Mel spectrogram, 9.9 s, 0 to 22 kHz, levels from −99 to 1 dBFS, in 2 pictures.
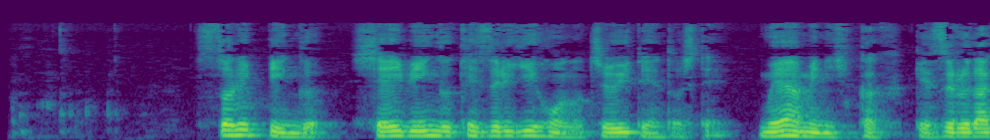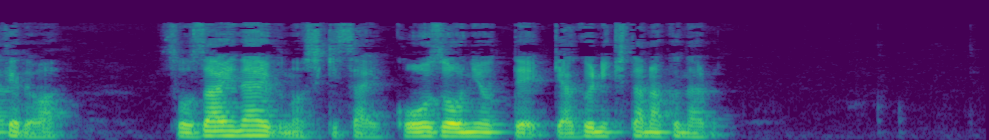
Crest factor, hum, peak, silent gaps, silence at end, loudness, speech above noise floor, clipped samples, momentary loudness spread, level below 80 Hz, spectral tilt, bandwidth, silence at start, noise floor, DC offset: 20 dB; none; -2 dBFS; none; 1.35 s; -21 LUFS; 56 dB; under 0.1%; 13 LU; -56 dBFS; -6.5 dB/octave; 11.5 kHz; 1 s; -76 dBFS; under 0.1%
